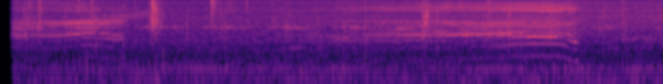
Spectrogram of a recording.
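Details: Calico park cat calling in its distinctive voice to appeal for attention: a short wavering meow near the start, then a long drawn-out meow that falls away at the end, over steady low traffic rumble.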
